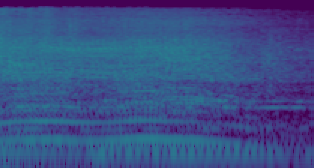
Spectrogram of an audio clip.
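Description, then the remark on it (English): A car engine is started and roars loudly, its steady droning hum holding before easing off slightly as the car peels out and speeds off down the street. No voices. “So Ski got in his car, started the engine, peeled out, and sped off down the street.”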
